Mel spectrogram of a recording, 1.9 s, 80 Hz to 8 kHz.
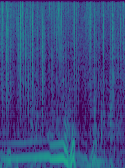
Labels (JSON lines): {"label": "biophony, cascading saw", "recorder": "SoundTrap 600 or HydroMoth"}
